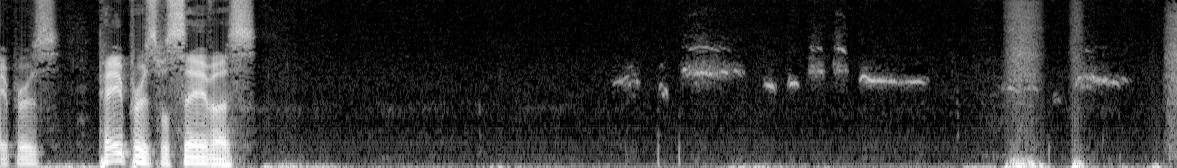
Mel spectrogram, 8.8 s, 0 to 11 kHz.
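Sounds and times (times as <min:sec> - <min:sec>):
speech: 0:00.0 - 0:02.0
person whistling short high notes: 0:04.6 - 0:07.0, 0:07.6 - 0:08.5.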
